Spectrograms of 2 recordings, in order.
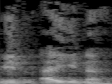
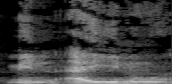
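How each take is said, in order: First: The second word ends in an a vowel. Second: The second word ends in a u vowel. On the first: The speaker calls it right. "sehingga bentuknya demikian" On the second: The speaker calls it wrong. "tidak ada dibaca min ainu"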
